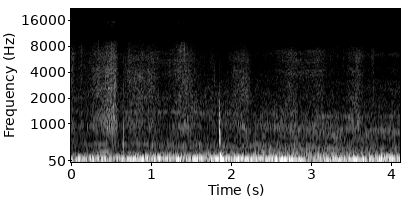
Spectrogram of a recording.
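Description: Low rumble and rustle of a phone being handled and swung about, with one sharp click just under two seconds in.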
